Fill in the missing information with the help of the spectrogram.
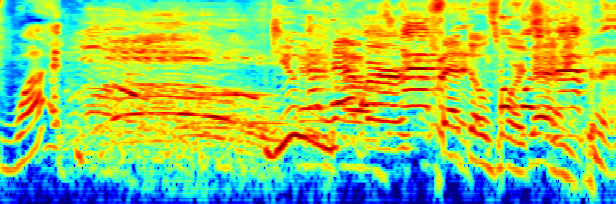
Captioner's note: audience gasps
